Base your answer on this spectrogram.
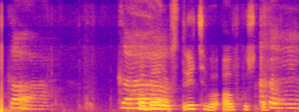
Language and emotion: Russian, neutral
